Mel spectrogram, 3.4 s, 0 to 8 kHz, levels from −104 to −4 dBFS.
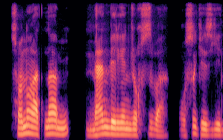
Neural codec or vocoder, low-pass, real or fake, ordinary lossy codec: none; 7.2 kHz; real; none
